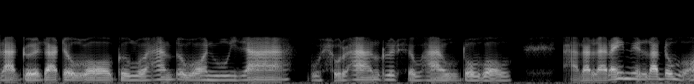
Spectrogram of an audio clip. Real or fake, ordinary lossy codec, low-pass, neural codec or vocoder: fake; none; 3.6 kHz; autoencoder, 22.05 kHz, a latent of 192 numbers a frame, VITS, trained on many speakers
